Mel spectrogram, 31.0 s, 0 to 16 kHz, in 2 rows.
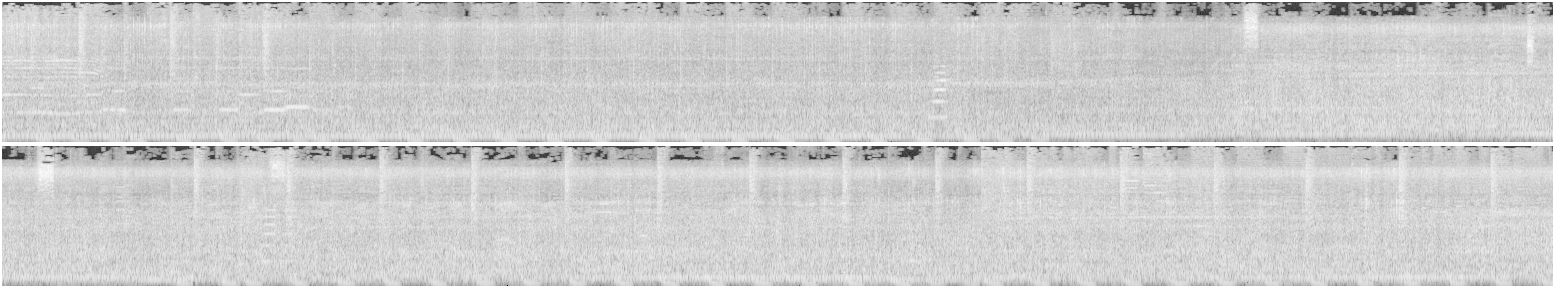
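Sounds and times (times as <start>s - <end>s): short horn beep: 0.0s - 3.5s, 9.2s - 9.7s, 17.8s - 18.7s
motorbike engine running: 0.0s - 31.0s
wind buffeting microphone: 0.0s - 31.0s.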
